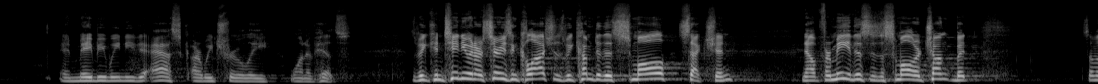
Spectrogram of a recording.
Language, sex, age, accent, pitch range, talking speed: English, male, 40-59, American, 175-230 Hz, 195 wpm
